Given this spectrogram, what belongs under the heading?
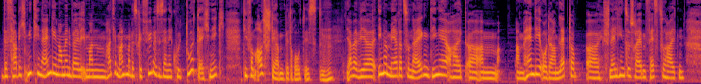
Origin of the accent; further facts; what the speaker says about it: Carinthia, Austria; Und da komme ich sehr, sehr gerne als Kärntnerin zurück in meine Heimat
